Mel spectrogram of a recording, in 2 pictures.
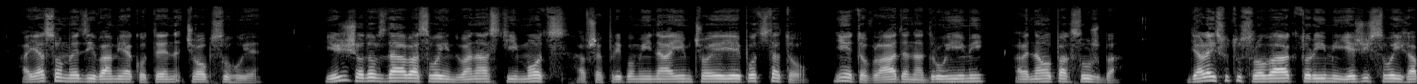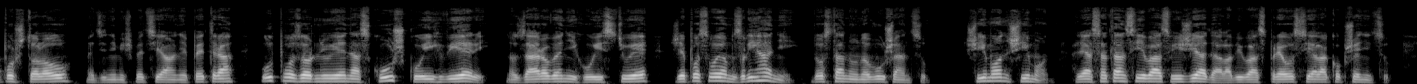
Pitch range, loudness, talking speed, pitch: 120-145 Hz, -21 LUFS, 150 wpm, 135 Hz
